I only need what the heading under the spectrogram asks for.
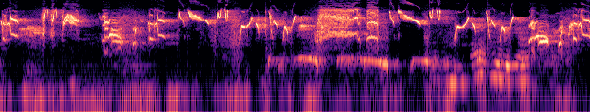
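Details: Oriental magpie-robin singing for voice training, intended to provoke competitive song. Fast varied phrases of bright up-and-down whistles and buzzy bursts, with a lower wavering whistle in the middle section.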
